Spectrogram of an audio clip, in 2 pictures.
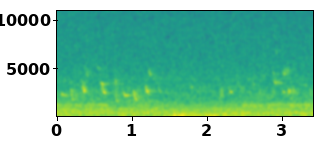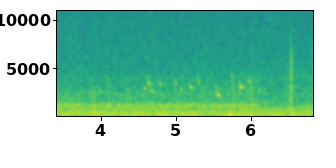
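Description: Faint, scattered short high chirps of small birds over a steady low hiss, with an occasional soft thump.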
